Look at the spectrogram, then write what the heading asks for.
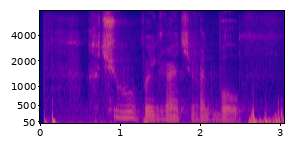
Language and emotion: Russian, sad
